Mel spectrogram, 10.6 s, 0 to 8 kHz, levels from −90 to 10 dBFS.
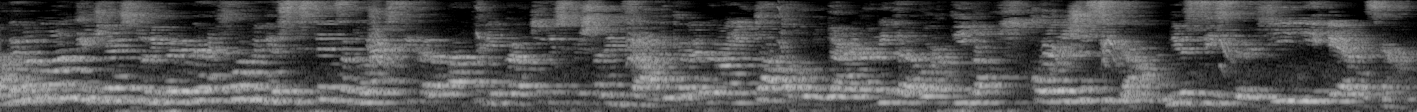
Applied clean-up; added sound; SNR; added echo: classical method WPE with log-MMSE.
